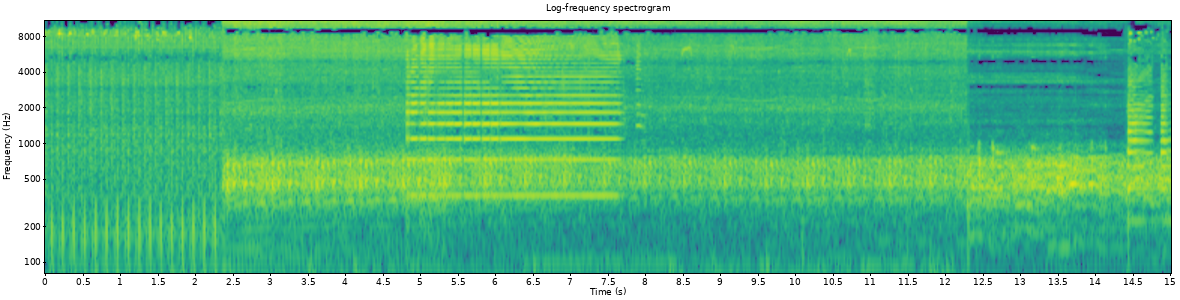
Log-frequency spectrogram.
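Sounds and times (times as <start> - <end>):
toy truck horn: 4.8 - 7.9, 14.4 - 15.0.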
